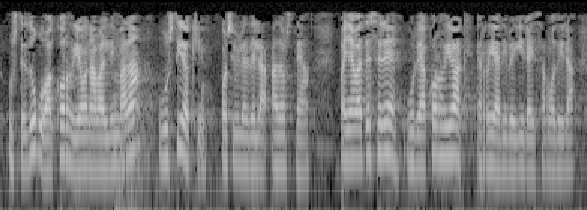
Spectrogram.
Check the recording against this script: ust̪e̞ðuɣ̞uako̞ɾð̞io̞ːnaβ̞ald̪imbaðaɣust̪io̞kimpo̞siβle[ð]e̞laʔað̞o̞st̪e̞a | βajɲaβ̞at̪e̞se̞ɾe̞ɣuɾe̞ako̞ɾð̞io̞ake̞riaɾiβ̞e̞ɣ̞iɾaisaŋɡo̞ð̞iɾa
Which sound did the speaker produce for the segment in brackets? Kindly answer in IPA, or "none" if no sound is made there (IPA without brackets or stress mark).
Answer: ð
